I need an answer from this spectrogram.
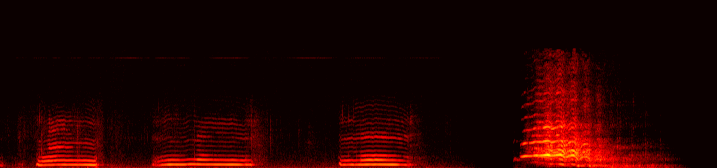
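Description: A cat meowing three times, each meow drawn out and steady in pitch. About five seconds in, a horse whinnies once, louder, with a quavering call that falls in pitch.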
